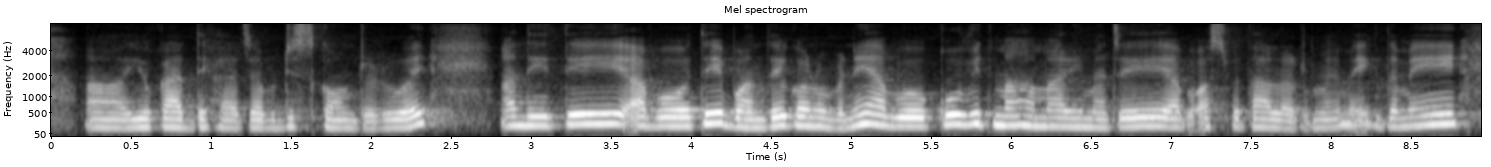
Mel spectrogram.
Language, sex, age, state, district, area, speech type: Nepali, female, 30-45, West Bengal, Kalimpong, rural, spontaneous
